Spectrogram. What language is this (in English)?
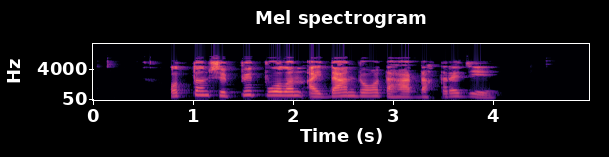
Yakut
